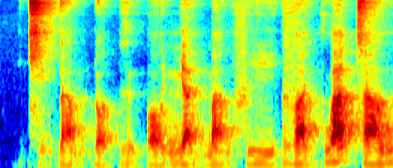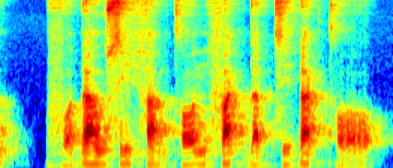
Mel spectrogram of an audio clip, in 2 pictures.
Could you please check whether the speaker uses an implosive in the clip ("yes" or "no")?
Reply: yes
